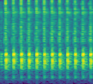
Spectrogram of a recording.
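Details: Rapid rhythmic mechanical tapping, about thirteen pulses a second: the steady clatter of a running shockwave therapy wand used in pelvic health physical therapy.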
